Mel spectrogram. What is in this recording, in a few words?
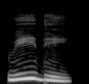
"ವೀಥಿ", Kannada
